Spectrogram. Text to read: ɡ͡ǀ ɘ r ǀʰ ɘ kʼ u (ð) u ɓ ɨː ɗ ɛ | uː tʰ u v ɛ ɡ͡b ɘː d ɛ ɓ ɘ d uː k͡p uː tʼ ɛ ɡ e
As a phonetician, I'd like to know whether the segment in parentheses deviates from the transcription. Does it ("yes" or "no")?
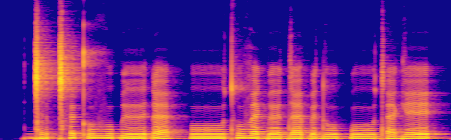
yes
